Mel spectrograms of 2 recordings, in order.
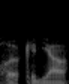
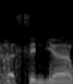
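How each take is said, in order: First: The middle consonant is a hard K sound. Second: The middle consonant is a soft S sound. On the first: "a particular phonetic way you spelt it out" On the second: "with a soft K"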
